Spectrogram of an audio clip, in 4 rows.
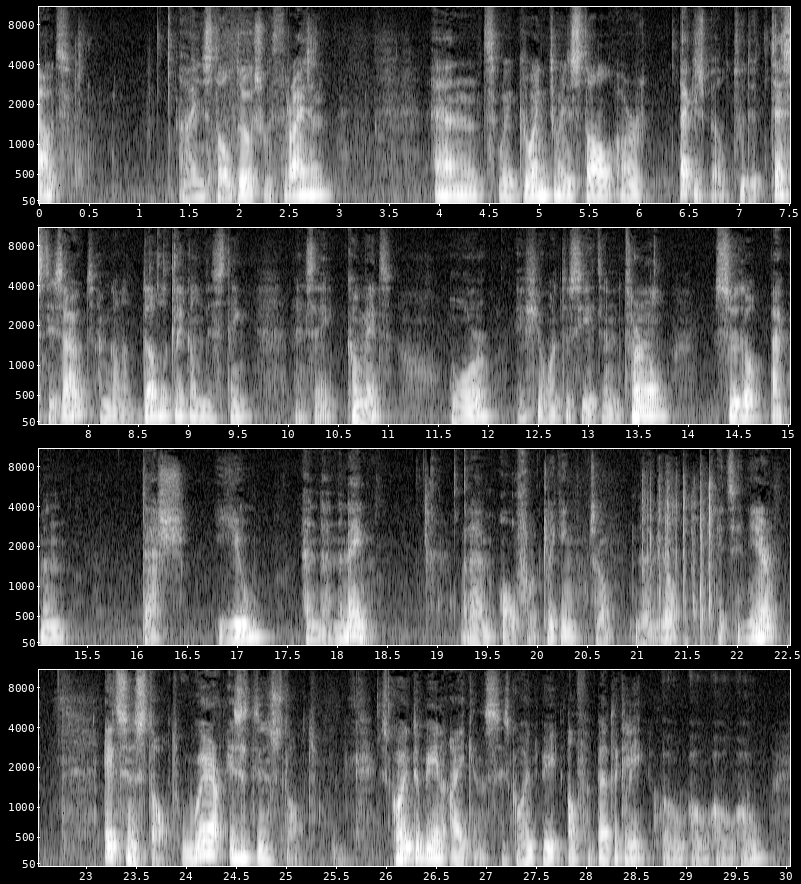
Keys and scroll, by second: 20.8-21.9 typing.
